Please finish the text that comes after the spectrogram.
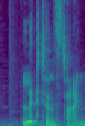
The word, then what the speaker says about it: Liechtenstein: Podsumowując, nazwy własne, które mają w pisowni końcówkę „-stein”, przeczytamy po angielsku najczęściej przez /staɪn/, np. Einstein /ˈaɪnstaɪn/, Frankenstein /ˈfræŋkənstaɪn/, Liechtenstein /ˈlɪktənstaɪn/.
